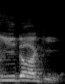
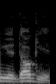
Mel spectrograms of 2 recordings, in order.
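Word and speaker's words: Udogie: know that for sure it's not you doggy I know should know because he watched SI so he shouldn't know all the all the all the commentators they pronounce him y doggy that's that's what they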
